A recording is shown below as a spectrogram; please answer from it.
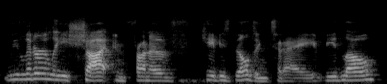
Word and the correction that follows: Vibol: am I saying his name correctly? Vidlo? – Vibo. – Oh. – V-I-B-O-L, yeah. – Oh, Vibo. I said it wrong today.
